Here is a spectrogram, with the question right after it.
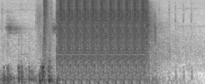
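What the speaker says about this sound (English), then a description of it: "I'm currently firing rounds into that house, as you can see on the right." Video-game gunfire suppressing a house: one rapid, loud automatic burst of about a second, with a short shot just before it and a fading tail after.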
